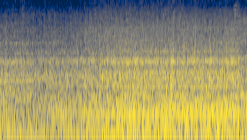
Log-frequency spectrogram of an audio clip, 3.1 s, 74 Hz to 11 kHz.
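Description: Kubota MU5502 tractor engine held at 750 rpm under load, a loud, close, steady low diesel drone with a hum that rises slightly partway through.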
